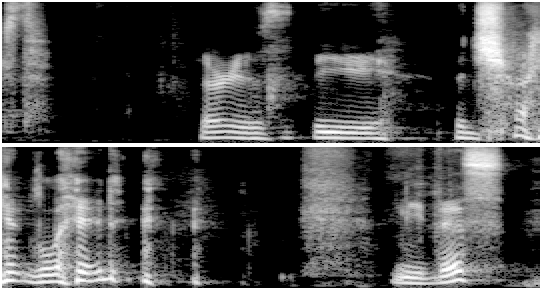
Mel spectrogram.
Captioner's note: chuckles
